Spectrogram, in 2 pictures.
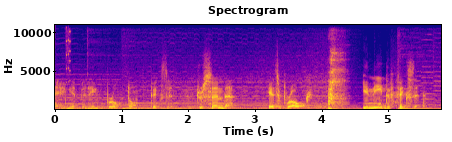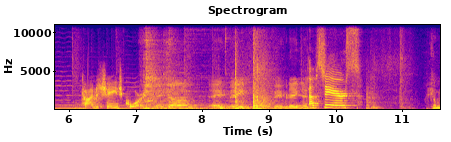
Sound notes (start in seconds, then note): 7.0 front door opens; 8.5 slams laptop shut; 10.4 footsteps approaching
